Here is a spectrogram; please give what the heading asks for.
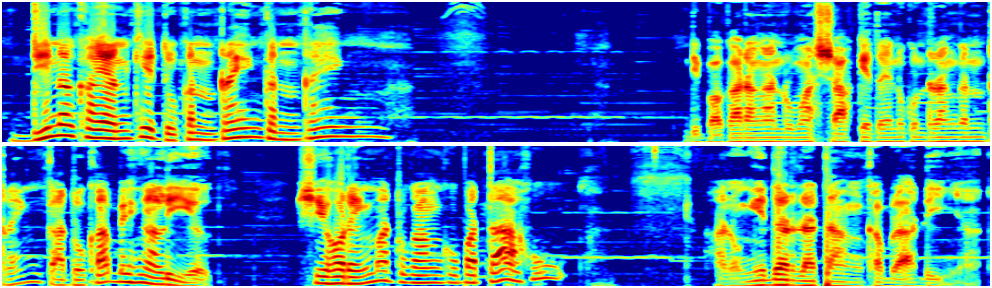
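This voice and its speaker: A man's voice: a little high, sing-song, unhurried, pauses often, a little mellow. A man with a Sundanese accent, working as a storyteller and host, speaking in a folksy, chatty way. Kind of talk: Sundanese storytelling and chatty reading of listener comments. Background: background music.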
